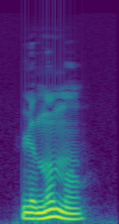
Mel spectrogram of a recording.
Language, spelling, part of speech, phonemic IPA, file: French, moment, noun, /mɔ.mɑ̃/, Fr-moment.ogg
- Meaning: 1. moment (point in time) 2. moment (short period of time) 3. a while 4. moment, momentum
